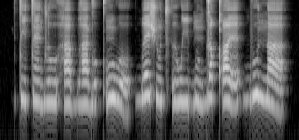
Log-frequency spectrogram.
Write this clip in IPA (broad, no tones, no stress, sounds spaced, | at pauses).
t i t ɛ̃ ɡ l u h a bʱ a ɡ o kʼ ũ w o | b ɛ ʃ ũ t͡sʼ ɯ w i ɓ ũ ɡ ɯ qʼ ɛ | b u n a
